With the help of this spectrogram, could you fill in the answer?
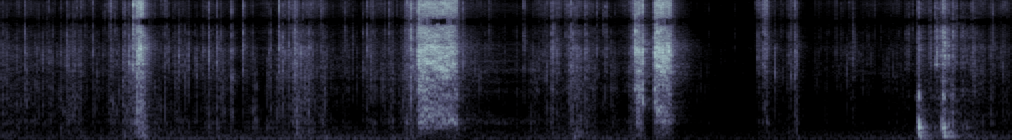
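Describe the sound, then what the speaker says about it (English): Packing tape rips off the roll in several sharp, loud bursts and crinkles as it is pressed onto a shipping package holding trading cards, with quiet handling noises in between. "Then I tape this up. I want this to be good and secure."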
